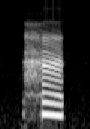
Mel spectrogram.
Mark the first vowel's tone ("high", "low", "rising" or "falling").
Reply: low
